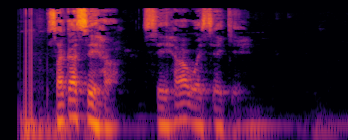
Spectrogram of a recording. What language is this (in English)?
Chokwe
